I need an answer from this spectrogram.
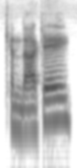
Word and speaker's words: Kandake: they probably meant sandus but I guess old it would have been pronounced kandake which that was that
